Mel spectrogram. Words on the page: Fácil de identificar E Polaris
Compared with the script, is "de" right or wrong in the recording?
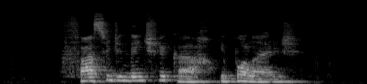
right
